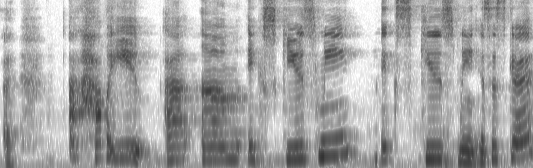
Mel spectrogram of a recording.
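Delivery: very high, drawn-out put-on Valley girl voice. Doing a best-effort Lisa voice for the audience, Lisa voice. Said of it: "Let me just do my best Lisa voice".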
